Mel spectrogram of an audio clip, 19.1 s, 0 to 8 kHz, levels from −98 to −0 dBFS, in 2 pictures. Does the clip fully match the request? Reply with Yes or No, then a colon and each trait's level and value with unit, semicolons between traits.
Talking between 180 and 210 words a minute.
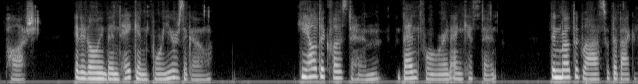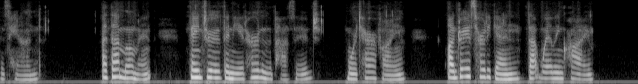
No: average, 155 wpm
